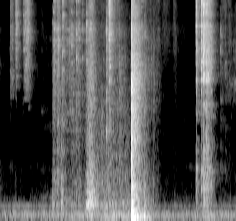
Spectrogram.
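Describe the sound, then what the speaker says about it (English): Butter, paprika and pepper mixture stirred in a bowl gives scattered utensil scrapes and clinks, with a louder knock near the middle and another toward the end, close and sparse. "And now we're going to stir that up."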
